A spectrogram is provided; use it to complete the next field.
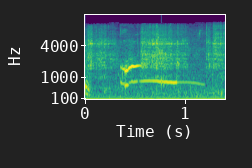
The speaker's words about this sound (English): She lifts up a cat.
